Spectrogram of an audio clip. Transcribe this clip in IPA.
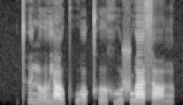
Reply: t̪ʰy˥˩nɤ˧˥ljɑ˧˥ʊ̯pʰwɔ˥ kʰɤ˥˩xu˧˥ ʂwä˥ sɑ˨˩˦ŋ

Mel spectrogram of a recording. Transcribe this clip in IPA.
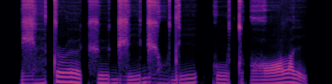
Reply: ʒɛ̤tɹøt͡ʃy d͡ʒid͡ʒo̤di | kut | ɣɔlˠi

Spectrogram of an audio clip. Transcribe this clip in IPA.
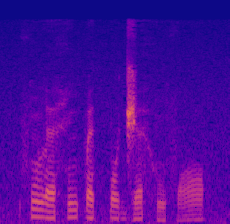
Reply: fũ˦lɛ˧ hĩ˦ k͡pɛ˦k͡po˦d͡ʒɛ˧ hũ˨fɔ˨˦

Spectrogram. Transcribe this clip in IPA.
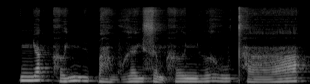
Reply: ɲa˦˥k̚hə˨˦jŋi˧ɓa̤˨˩w ɣɛ˧jsɛ̰˧˨mhəː˧ɲɨ˨˦ə̯ ɣu˨˦t̪ʰaː˨˦

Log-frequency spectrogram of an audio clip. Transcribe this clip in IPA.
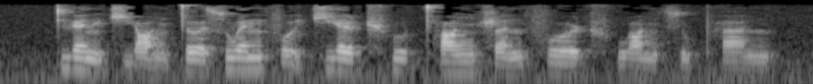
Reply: t̪ɥɛ˥˩nt͡ɕjɑ̰˨˩ŋt̪ɤ˥˩ swə˥nfɤ̰˨˩t͡ɕjɛ˥˧ʈ͡ʂʰu˥˩ t̪ʰɑ˥ŋʂa˧˥n fo˥ʊ̯ ʈ͡ʂʰwɑ˥˧ŋ su˥˩pʰa˥n

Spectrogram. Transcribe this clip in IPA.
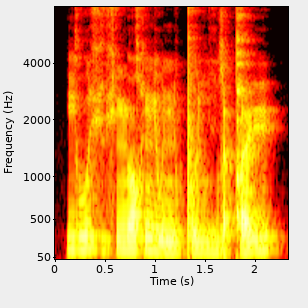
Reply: juçṳç noχɲəwɲu pʼoʎə̤ʎə qʼy

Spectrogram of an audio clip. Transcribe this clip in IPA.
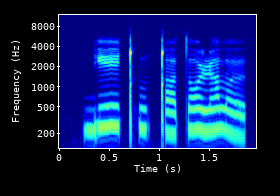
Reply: bʲeːǃʰuǃɒ tɔ ɭəlˠɵ

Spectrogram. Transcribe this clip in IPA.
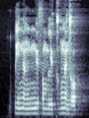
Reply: k͡pinœ̃ ŋuŋyθɔm lykɔ̤ ŋœ̃dɔ

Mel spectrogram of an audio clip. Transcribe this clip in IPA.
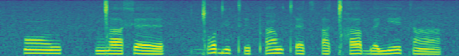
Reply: ɔ̃u̯ | ŋ͡ǀa xɛ | ɡ͡ǀɔdytʼɪ pʼãwtʼɛt͡sʼa ǀʰabɛ lʲekã

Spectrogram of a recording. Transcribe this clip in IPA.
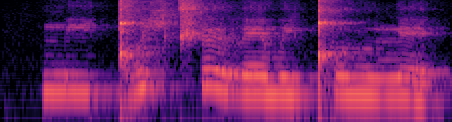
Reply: miːɡ͡ǃɔç t͡ʃʼəːβɛ weǃʰoːŋɛ

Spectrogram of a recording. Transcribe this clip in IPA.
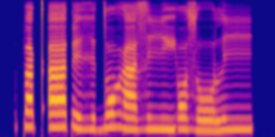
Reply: pa˦kʼaː˦ɗe˨ɣɪ˨ dɔ˦ɣa˨ziː˨ jɔ˦zoː˨ liː˦

